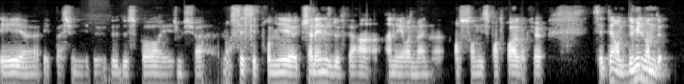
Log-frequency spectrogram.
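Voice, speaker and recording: A man's very deep, low voice at a moderate pace, in a monotone, flat intonation. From France, Brittany. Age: 20s. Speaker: athlete and fitness coach. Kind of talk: podcast interview, casual storytelling. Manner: hesitant, many fillers and repetitions.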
